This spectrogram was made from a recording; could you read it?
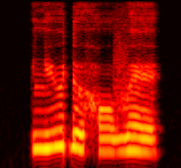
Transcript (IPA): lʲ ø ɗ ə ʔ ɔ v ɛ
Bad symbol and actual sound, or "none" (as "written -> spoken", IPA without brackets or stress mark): ʔ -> h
